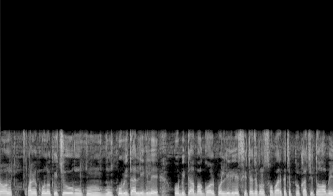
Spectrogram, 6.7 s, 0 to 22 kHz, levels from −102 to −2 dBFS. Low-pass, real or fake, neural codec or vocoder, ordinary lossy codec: 7.2 kHz; fake; codec, 16 kHz, 16 kbps, FreqCodec, larger model; none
